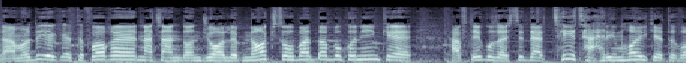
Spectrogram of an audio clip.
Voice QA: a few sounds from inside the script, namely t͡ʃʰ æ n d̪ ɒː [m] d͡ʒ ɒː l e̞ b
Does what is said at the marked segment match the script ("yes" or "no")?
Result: no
